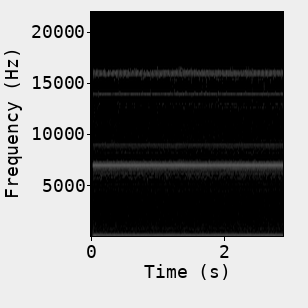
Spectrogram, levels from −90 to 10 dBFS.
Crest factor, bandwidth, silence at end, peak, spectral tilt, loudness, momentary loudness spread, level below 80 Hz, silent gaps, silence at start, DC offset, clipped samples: 12 dB; 16.5 kHz; 0 s; -46 dBFS; -2 dB/octave; -55 LUFS; 0 LU; -62 dBFS; none; 0.05 s; under 0.1%; under 0.1%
